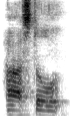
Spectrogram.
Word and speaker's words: Hostel: Hostel. Yep. And that's how you say it, by the way. It's called Hostel, not Hostel. Who the fuck would ever say Hostel?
